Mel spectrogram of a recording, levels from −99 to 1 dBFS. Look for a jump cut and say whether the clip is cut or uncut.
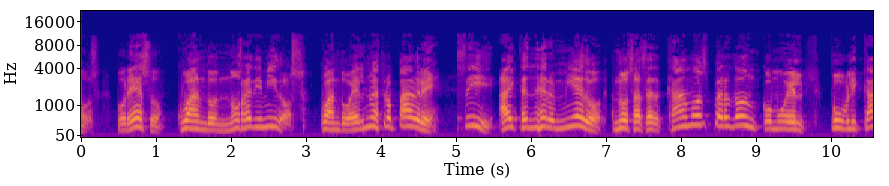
cut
